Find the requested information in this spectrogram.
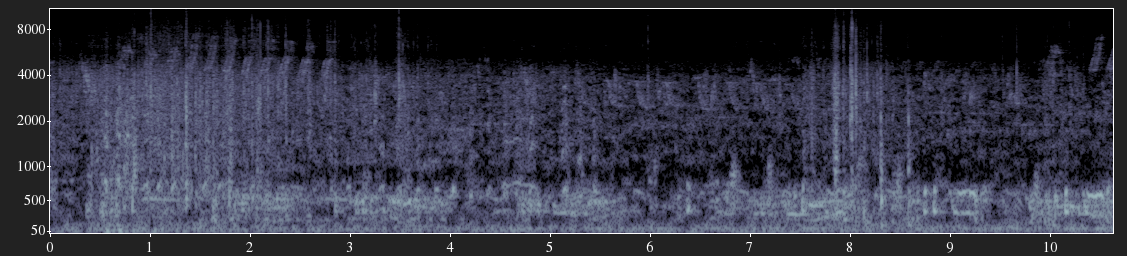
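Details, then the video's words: Pigeons (kabutar) in a village in Sindh, Pakistan, giving low, soft, rolling coos that repeat and overlap throughout, with higher chirps and some clatter in the background. "Pigeon my village Pakistani kabutar sindhi bird"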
